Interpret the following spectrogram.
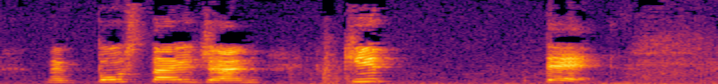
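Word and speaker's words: きって: So, indication siya na magpo-post kayo doon bago nyo bigkasin yung huling phonetics.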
